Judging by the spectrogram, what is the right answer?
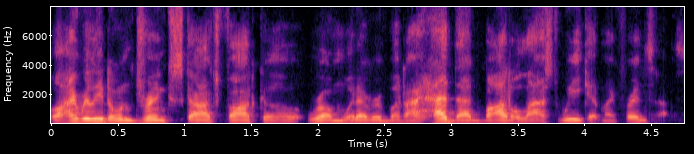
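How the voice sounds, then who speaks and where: A New York accent at a fairly quick pace, with lively intonation, big swings in loudness, and a dry, close sound with no echo. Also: man, medium pitch for a man. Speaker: spirits entrepreneur and retired Marine. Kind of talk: interview. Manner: fast.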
